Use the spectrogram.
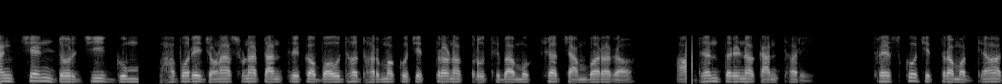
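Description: Packet loss on an ADPCM call breaks this telephone speech recording at 1.38 to 1.63 s, 4.67 to 4.80 s and 6.86 to 6.98 s. Each is a hard-edged silent hole, the first about 220 ms long and the others about 60 ms, which fits a run of around ten packets and then two short runs of a few. Because the G.726 decoder, running at 32 kbit/s within a 150 Hz to 3.6 kHz line band, predicts each sample from the last and adapts its step size, the missing data leaves its predictor and step size out of step with the sender's.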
